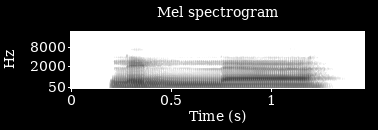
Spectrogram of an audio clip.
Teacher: لفظ اللہ کے لام کے پیچھے زیر ہے تو یہاں پر لفظ اللہ کے لام کو باریک پڑھا جائے گا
